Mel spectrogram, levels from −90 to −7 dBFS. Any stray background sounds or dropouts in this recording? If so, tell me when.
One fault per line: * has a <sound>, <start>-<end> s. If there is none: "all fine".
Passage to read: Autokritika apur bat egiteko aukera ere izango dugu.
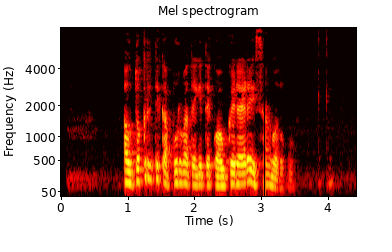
* has a dropout, 3.0-3.1 s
